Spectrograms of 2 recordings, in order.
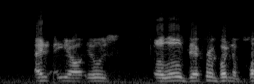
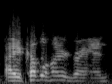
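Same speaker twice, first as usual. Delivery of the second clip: usual speaking voice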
